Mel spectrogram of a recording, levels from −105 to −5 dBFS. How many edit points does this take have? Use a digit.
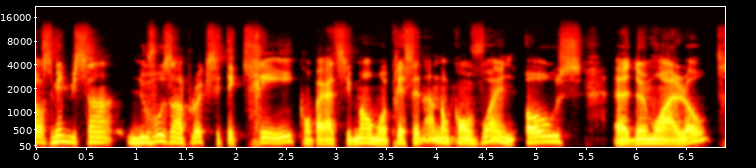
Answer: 0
